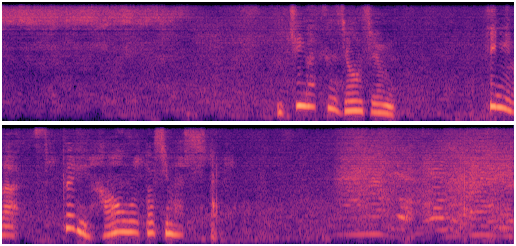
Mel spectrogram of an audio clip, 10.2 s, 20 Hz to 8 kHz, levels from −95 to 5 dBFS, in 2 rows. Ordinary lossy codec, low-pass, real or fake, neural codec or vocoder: none; 7.2 kHz; fake; codec, 44.1 kHz, 2.6 kbps, DAC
